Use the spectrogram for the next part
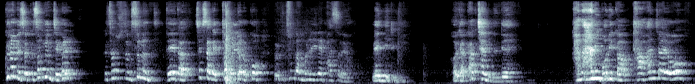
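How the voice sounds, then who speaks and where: A woman pastor with a high, mellow voice preaches an animated storytelling sermon, laughing as she acts out scenes. She is heard from a distance, with heavy reverb from the church hall. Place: church sanctuary. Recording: echoey hall, distant mic.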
